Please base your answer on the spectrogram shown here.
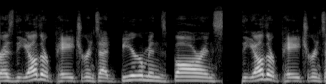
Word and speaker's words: Biermann's: word customers patrons at biermann's bar yeah I love the name because it sounds like beer man's yeah it does but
